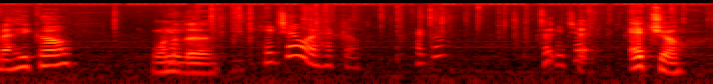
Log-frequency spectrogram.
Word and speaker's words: hecho: one of the hecho echo echo echo I think the H is silent HECO in Mexico yeah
